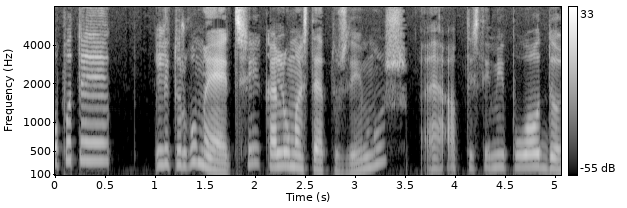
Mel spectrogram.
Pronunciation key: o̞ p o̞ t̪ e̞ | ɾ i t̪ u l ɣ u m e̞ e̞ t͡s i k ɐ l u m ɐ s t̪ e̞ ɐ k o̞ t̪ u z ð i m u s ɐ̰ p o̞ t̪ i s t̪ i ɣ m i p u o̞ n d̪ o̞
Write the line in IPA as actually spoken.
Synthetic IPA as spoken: o̞ p o̞ t̪ e̞ | l i t̪ u ɾ ɣ u m e̞ e̞ t͡s i k ɐ l u m ɐ s t̪ e̞ ɐ p o̞ t̪ u z ð i m u s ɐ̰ p o̞ t̪ i s t̪ i ɣ m i p u o̞ n d̪ o̞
